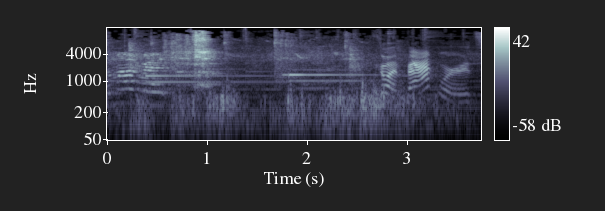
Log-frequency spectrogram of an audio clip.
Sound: bells ring

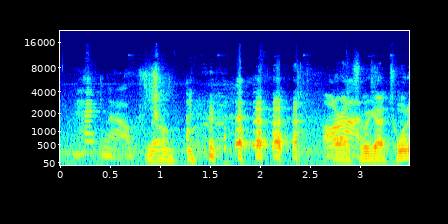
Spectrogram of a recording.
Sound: laughing

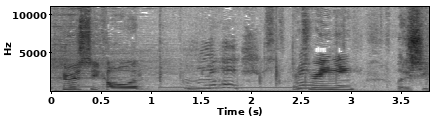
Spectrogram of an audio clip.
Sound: ringing

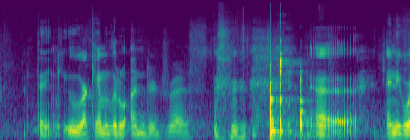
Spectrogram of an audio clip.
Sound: chuckles

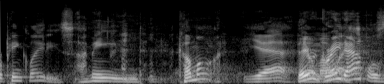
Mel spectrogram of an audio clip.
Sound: board laughs

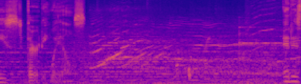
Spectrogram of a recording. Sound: whales calling

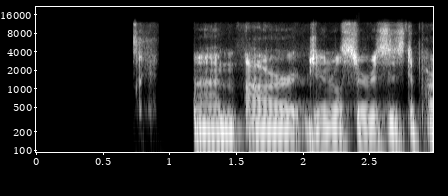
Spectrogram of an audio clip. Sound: clicks tongue

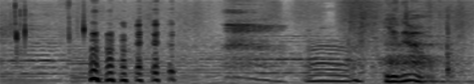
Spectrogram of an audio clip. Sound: giggles

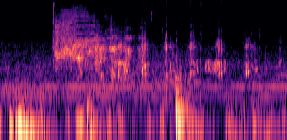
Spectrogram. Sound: camera men laugh

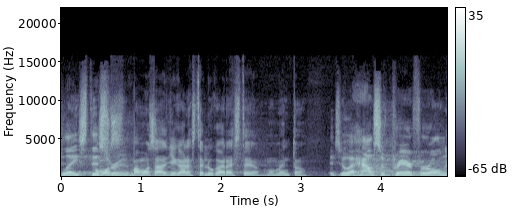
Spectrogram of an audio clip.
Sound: translating in foreign language

